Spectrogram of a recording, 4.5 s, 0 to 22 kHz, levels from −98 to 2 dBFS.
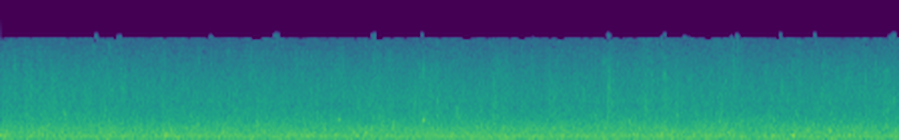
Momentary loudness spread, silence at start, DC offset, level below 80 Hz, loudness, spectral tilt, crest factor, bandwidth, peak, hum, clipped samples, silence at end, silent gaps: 1 LU; 0 s; under 0.1%; -62 dBFS; -21 LUFS; -1 dB/octave; 14 dB; 17 kHz; -8 dBFS; none; under 0.1%; 0 s; none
